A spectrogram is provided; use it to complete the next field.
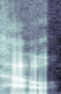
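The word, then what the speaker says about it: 好: The pronunciation of this character is how. The pronunciation will always be a single syllable that consists of three parts: its initial, final, and tone. The initial of this syllable is H, its final is ao, and it has the third tone.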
